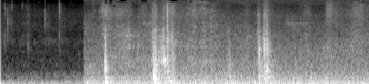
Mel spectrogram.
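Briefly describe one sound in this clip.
A plastic cover clicks and knocks as it is lifted off.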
